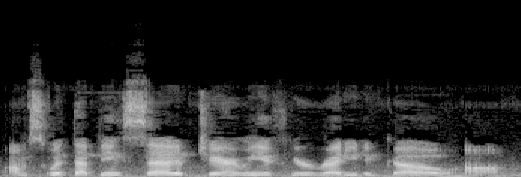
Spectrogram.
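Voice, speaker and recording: A woman's voice: sits low, steady tone, a little fast, background noise. A woman in her twenties from Central Maryland, hosting a casual live video interview and chatting encouragingly with her guest. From Central Maryland, USA. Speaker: host.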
